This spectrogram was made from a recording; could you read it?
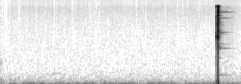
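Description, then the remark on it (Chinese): A small metal lock is locked with a key, snapping shut with a single sharp click near the end, after several seconds of near silence with only a faint low rumble. “好了，钥匙就归我保管了。”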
